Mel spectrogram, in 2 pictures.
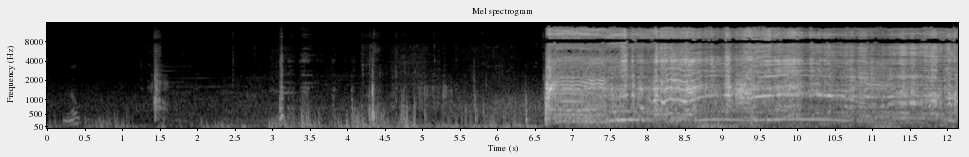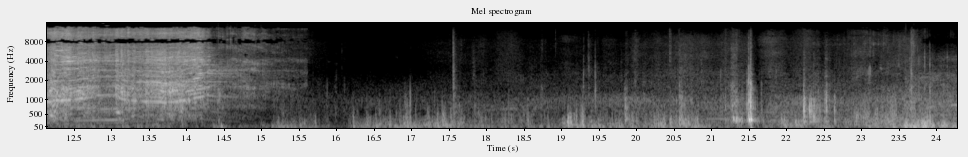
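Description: Ryobi cordless circular saw cutting a corrugated bitumen roofing sheet for about eight seconds, its motor pitch wavering under load, then winding down, its blade gumming up with tar from the bitumen. Light knocks and handling sounds before and after the cut.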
